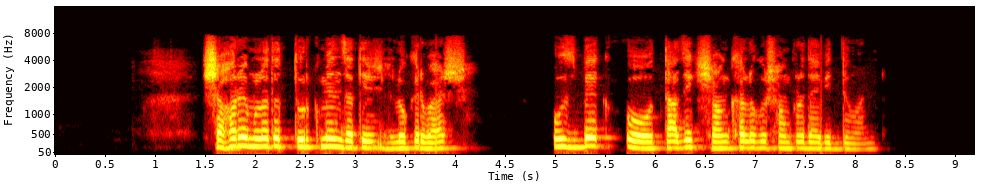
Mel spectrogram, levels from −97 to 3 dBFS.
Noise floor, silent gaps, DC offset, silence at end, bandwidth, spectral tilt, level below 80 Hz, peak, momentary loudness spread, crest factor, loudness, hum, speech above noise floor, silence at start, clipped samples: under -90 dBFS; none; under 0.1%; 1 s; 7.6 kHz; -6.5 dB/octave; -56 dBFS; 0 dBFS; 10 LU; 16 dB; -16 LUFS; none; over 75 dB; 1.5 s; under 0.1%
